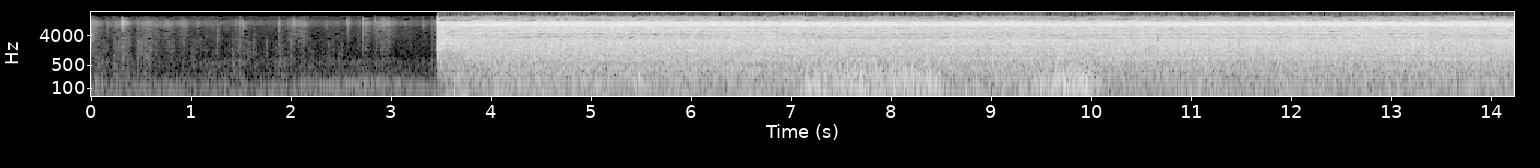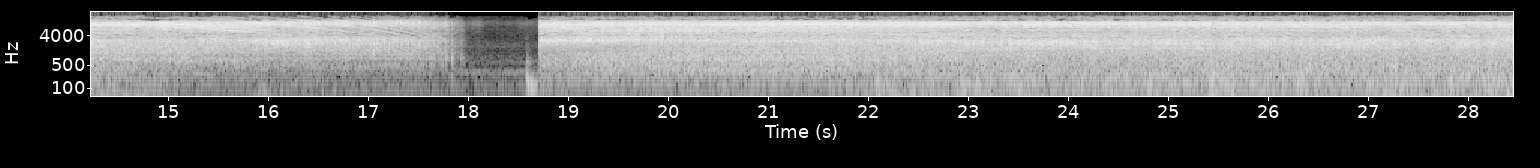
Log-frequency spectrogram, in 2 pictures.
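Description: Ryobi angle grinder, its seized bearing just replaced, starting about three seconds in and running steadily with a high whine. It drops out briefly a little past halfway, then runs steady again with its disc against the ground. A few faint handling knocks come before it starts.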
